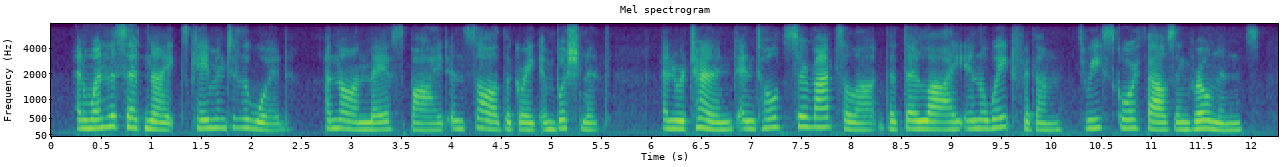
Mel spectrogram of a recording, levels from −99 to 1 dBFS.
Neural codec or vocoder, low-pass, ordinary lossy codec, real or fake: codec, 24 kHz, 0.9 kbps, WavTokenizer, medium speech release version 1; 7.2 kHz; Opus, 16 kbps; fake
